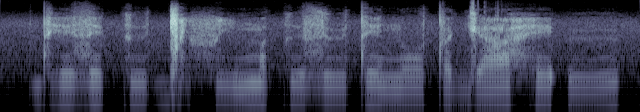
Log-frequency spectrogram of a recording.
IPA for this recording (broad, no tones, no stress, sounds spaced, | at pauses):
dʱ e z e k ɨ ɡ͡ǀ i f i m ɐ k ɨ z ʉ t e n o t ɐ ɡʲ a h e ʔ ʉ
